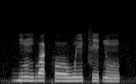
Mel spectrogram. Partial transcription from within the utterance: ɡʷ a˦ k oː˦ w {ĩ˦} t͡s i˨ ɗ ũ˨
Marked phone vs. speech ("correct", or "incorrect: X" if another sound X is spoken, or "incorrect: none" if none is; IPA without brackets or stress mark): correct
